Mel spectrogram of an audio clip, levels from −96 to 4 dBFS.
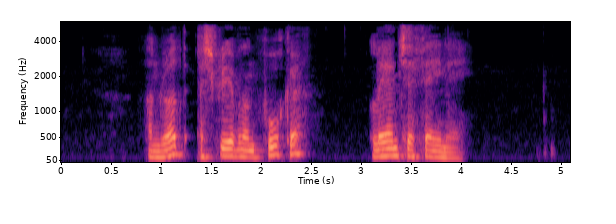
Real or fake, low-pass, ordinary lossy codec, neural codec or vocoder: real; 5.4 kHz; AAC, 24 kbps; none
